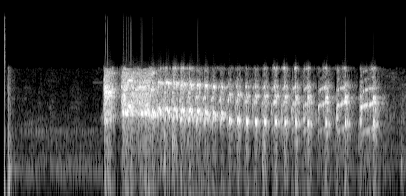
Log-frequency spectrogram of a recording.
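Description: After a brief quiet start, a rooster gives a loud, harsh, raspy crow with a rapid pulsing texture, drawn out for about five seconds before fading.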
